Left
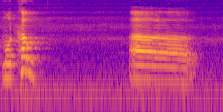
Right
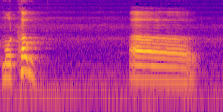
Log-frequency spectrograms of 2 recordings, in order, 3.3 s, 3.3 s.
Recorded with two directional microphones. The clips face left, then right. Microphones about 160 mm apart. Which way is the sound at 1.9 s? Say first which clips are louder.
Right 4 dB; 25° right (ahead or behind).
